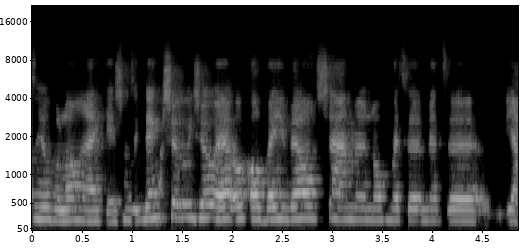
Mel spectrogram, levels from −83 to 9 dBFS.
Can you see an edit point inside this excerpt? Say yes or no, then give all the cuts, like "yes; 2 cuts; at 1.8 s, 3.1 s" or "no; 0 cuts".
no; 0 cuts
